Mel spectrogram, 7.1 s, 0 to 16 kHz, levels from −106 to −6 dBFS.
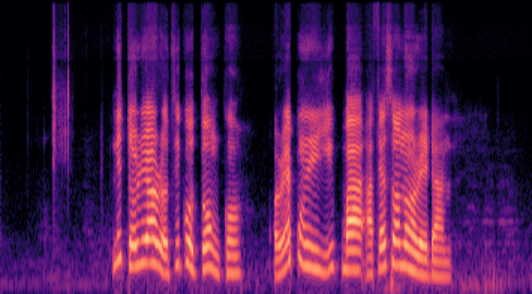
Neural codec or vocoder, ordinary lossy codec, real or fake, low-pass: codec, 44.1 kHz, 2.6 kbps, SNAC; Opus, 32 kbps; fake; 14.4 kHz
